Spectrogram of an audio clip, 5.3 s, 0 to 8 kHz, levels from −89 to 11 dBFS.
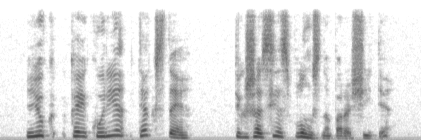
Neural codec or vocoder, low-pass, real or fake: none; 7.2 kHz; real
